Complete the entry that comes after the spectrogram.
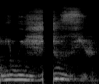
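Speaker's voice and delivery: dropped almost to a whisper; hushed, ominous aside; hushed warning. Real, not acted. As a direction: lean in and say it low, like a secret warning. Warning repeated, first take hushed.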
